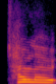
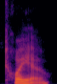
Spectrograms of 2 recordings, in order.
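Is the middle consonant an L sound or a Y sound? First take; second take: L; Y. First: The middle consonant is an L sound. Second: The middle consonant is a Y sound. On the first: The speaker calls it wrong. "It's probably not pronounced the way I pronounce it" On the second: The speaker calls it right. "It's probably pronounced Toyo"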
